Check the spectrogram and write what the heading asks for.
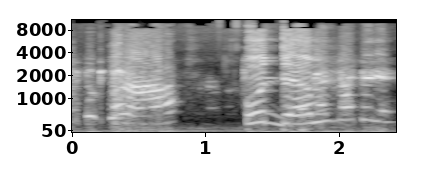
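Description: Speech only: a person talking over a telephone line.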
